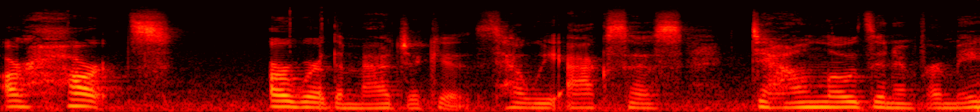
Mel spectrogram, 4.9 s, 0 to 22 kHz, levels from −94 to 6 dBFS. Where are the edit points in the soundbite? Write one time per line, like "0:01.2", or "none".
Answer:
0:02.0

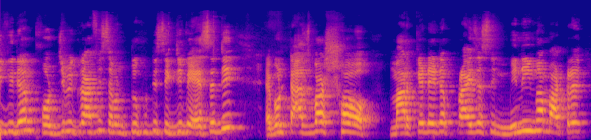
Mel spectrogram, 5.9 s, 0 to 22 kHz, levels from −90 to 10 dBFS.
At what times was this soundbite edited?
none

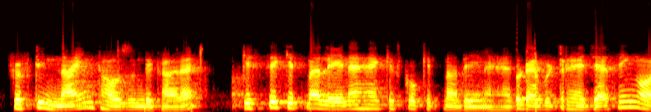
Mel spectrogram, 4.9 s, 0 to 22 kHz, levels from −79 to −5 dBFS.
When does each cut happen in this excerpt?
0:01.8
0:03.9

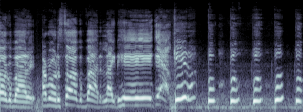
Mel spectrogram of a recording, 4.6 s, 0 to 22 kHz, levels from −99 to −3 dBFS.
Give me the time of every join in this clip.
0:02.5

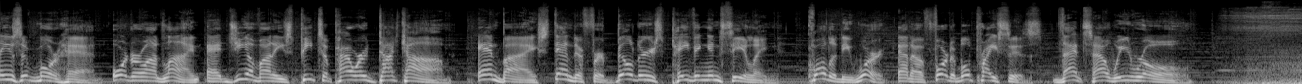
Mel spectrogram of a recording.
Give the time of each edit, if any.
0:12.1

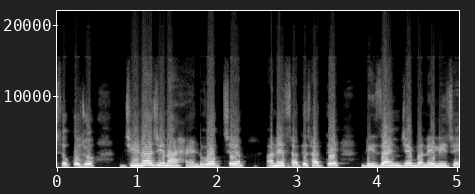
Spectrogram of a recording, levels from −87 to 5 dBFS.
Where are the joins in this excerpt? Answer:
none

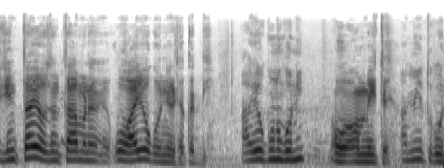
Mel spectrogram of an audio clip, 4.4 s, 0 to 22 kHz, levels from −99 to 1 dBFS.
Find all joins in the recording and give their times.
none

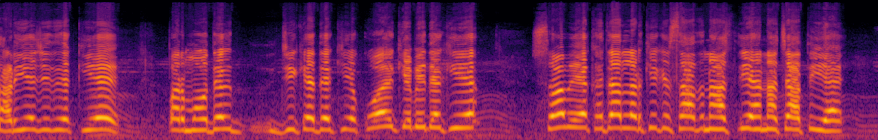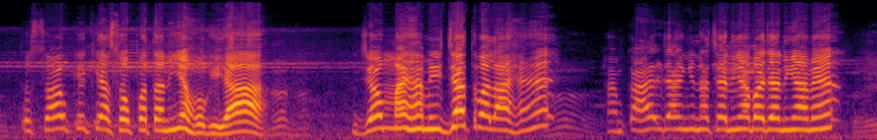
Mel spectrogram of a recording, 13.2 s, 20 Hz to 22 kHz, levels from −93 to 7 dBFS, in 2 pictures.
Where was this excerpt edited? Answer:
none

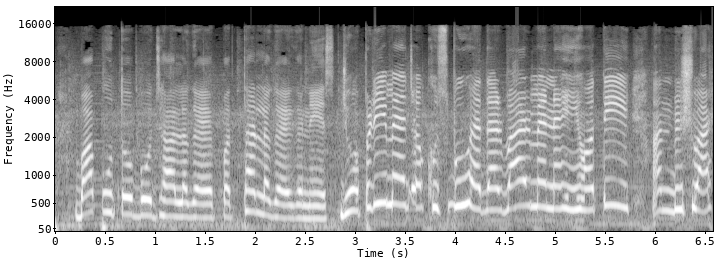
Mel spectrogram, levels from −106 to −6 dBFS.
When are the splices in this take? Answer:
0:02.8

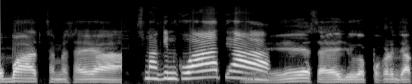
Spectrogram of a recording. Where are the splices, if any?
0:01.3

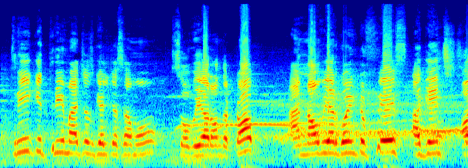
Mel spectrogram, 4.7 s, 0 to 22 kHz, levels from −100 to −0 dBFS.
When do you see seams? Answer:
none

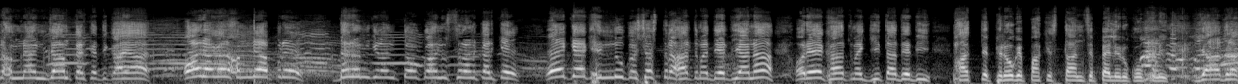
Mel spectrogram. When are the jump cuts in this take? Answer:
0:09.5

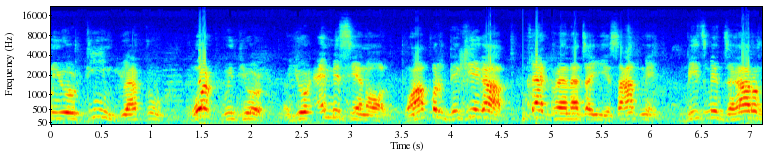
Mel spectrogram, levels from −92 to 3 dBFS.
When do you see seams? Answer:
0:04.6

